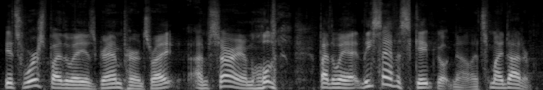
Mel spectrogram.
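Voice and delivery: ordinary talk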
